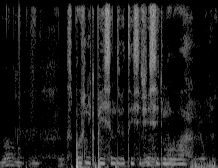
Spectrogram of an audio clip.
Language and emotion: Russian, neutral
